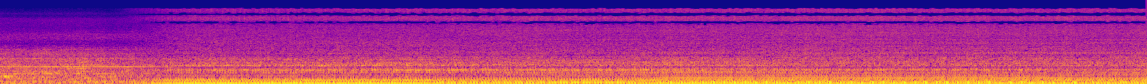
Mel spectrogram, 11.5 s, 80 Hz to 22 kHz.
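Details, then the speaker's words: Ferrari 360 Challenge Stradale Spider V8 at its first fire-up after rebuild, with fresh plenum gaskets and the water plumbing resealed; deep, even rumble swells briefly then holds smooth and steady with no ticks, knocks or stumbles; earlier water leaks now cured, normal running. "well guys there you go another massive milestone in the stradali spider project it's running and it sounded absolutely epic"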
